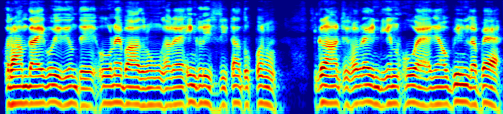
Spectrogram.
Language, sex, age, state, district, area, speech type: Dogri, male, 60+, Jammu and Kashmir, Reasi, rural, spontaneous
